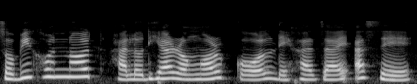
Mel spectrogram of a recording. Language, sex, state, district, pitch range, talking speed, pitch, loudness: Assamese, female, Assam, Kamrup Metropolitan, 225-300 Hz, 100 wpm, 245 Hz, -14 LUFS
